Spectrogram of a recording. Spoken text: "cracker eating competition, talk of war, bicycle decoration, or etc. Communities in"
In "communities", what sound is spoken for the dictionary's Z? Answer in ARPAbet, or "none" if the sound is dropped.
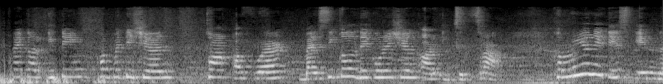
S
